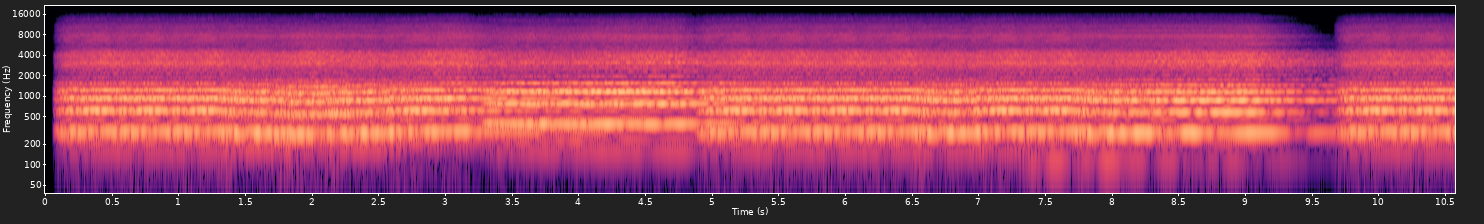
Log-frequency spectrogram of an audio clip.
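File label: alto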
